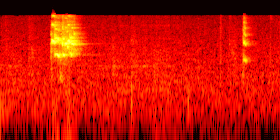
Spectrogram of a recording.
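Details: Caged pet rosy-faced lovebird kept near a window with four others, uttering one loud raspy shriek and, about two seconds later, a short sharp chirp.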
